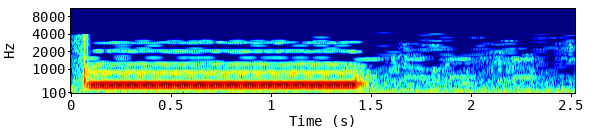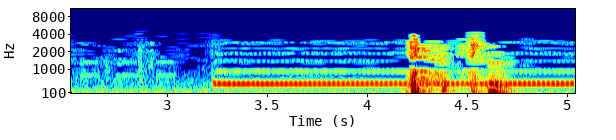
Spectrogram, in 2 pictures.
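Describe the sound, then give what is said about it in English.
A telephone line plays a steady tone that cuts off, then after a brief hiss a second tone comes in, interrupted near the end by a quick burst of dialing beeps, as someone places a phone call. “Now we're going to make a little phone call and see about this 20 years younger stuff, okay?”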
